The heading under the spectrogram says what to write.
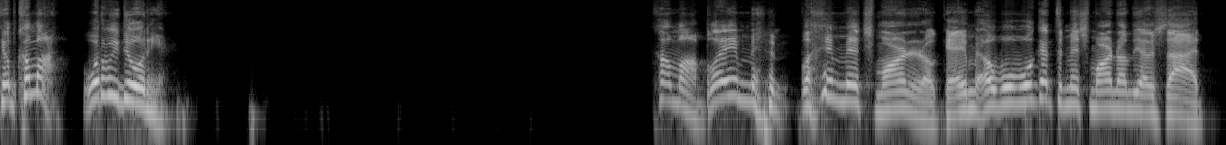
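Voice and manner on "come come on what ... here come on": fed-up, heated, mad, pitched-up, swooping voice. A Canadian fan venting to the audience, mad. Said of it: "but I'm just mad".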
